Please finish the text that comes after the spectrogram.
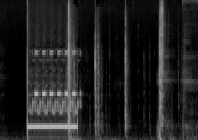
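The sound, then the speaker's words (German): A steady telephone tone sounds for about a second, followed by several sharp mechanical clicks and clunks of the handset and dialing, fairly loud, with no voices, from a telephone in Hannover at dawn. “Ich schnorrte mir eine Handvoll Kleingeld und stürzte zum nächsten Telefon.”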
